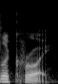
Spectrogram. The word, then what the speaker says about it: LaCroix: Lechol. – No, say it. – Lechol? – No, say it right. – Lecha. – No, say it right. – It's LaCroix.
